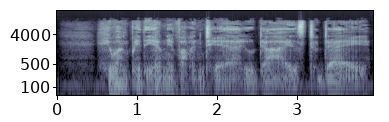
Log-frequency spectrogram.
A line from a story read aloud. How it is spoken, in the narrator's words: he said in a terrible whisper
